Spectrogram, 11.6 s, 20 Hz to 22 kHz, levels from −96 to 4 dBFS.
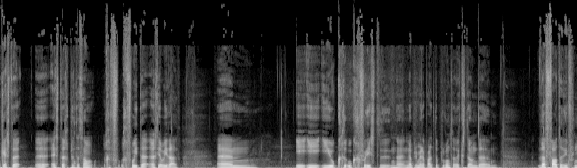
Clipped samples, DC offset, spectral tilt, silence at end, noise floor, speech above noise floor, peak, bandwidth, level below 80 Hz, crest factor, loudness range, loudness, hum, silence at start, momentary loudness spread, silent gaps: under 0.1%; under 0.1%; -6 dB/octave; 0 s; -38 dBFS; 21 dB; 0 dBFS; over 20 kHz; -26 dBFS; 18 dB; 2 LU; -19 LUFS; none; 0 s; 10 LU; none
